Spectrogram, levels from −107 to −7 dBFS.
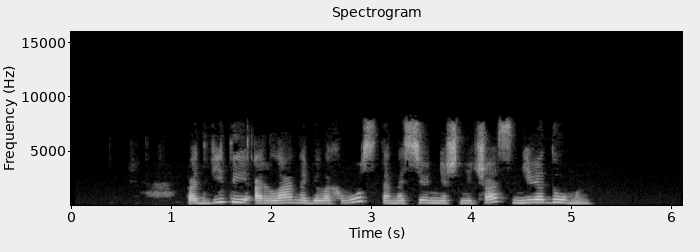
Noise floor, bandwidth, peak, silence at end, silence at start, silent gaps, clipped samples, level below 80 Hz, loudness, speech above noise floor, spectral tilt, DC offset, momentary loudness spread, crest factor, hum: -89 dBFS; 8.2 kHz; -16 dBFS; 0.9 s; 0.85 s; none; under 0.1%; -84 dBFS; -35 LUFS; 55 dB; -4 dB/octave; under 0.1%; 5 LU; 20 dB; none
